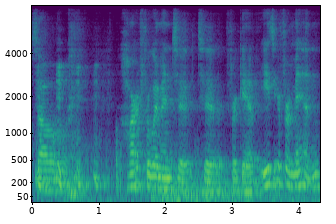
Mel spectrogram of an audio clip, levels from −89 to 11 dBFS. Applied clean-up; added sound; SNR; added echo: none; Thunder; 12 dB; reverberation time 0.6 s.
